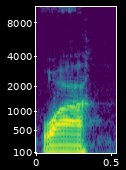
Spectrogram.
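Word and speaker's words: hoa: Another side note, Hua is the same in Vietnamese, only it's with an O, H-O-A, Hua.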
